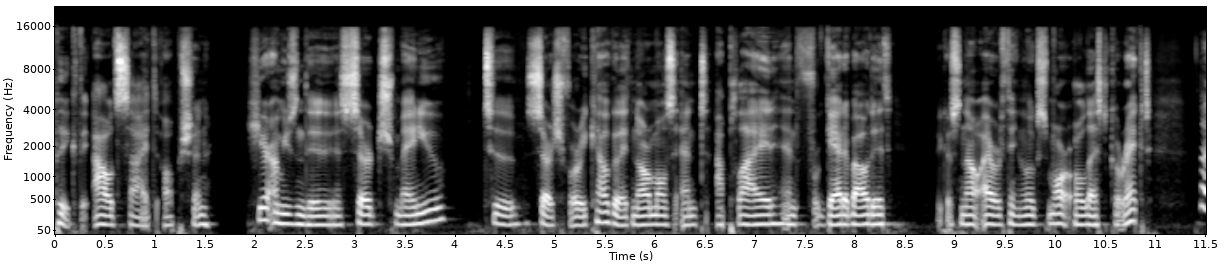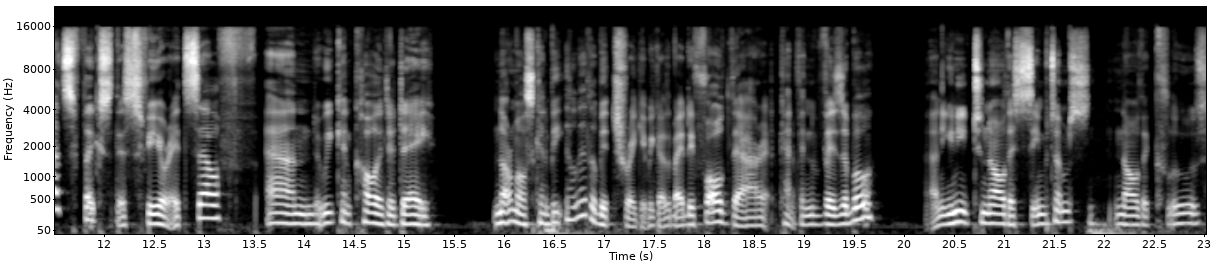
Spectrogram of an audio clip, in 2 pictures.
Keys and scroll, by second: 1.0-1.4 typing, 7.7 Tab, 10.3 Tab, 11.1 a, 11.6 space, 13.8 Tab, 15.1 ;.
